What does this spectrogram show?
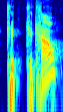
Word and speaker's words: cacao: And I want to talk about cacao.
